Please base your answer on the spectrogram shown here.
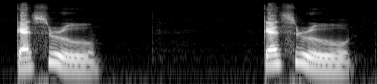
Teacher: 舌头吐出来点儿往回缩，呲，呲，舌面跟上牙蹭一下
